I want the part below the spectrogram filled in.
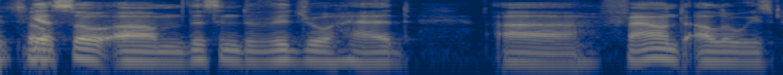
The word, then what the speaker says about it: Alois: You're talking about, how do you pronounce his name? – Alois. – Mm-hmm. Yeah. So the German.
